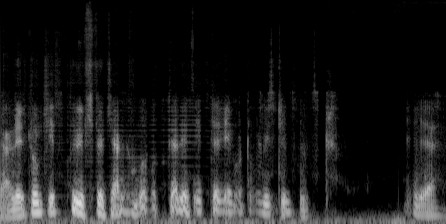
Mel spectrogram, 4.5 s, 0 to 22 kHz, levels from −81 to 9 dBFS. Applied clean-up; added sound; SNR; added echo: neural mask model DeepFilterNet 3.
